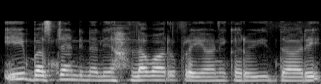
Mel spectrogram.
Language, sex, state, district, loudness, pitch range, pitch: Kannada, female, Karnataka, Chamarajanagar, -16 LUFS, 180-200 Hz, 190 Hz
